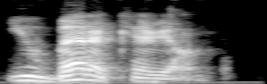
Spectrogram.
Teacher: the D is missed out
